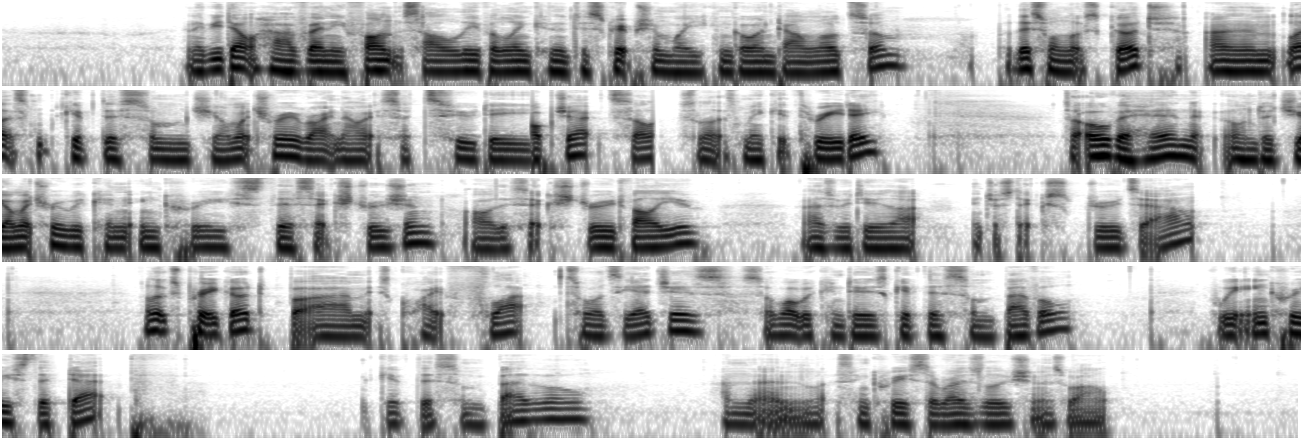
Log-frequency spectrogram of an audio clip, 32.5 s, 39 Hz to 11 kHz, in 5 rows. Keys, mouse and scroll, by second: 4.8-9.1 middle drag, 9.7 middle click, 11.2 middle click, 16.4-19.2 drag, 19.4-23.9 middle drag, 25.9-27.7 drag, 30.6-32.4 drag.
